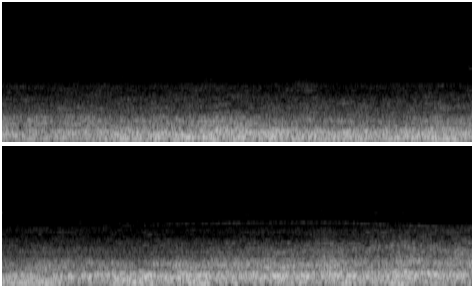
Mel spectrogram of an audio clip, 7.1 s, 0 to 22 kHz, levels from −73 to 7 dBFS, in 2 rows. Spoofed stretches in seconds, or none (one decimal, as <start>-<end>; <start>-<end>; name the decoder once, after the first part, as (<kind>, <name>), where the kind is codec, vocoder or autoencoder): 0.5-1.1 (vocoder, BigVGAN v2)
